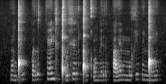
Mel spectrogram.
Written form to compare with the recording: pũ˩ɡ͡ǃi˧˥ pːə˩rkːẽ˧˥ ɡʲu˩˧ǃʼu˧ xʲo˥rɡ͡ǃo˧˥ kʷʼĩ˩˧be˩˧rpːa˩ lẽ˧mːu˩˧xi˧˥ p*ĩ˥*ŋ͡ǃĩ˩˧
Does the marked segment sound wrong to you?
yes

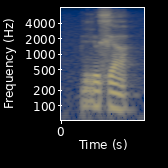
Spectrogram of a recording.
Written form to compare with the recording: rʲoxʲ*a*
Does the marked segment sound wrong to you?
no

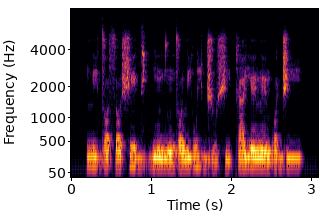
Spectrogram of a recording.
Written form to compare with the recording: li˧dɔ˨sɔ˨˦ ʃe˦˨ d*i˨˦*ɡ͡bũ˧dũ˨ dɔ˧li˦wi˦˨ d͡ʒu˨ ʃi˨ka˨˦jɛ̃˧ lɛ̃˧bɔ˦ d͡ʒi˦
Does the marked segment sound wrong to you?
no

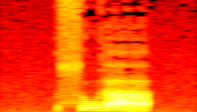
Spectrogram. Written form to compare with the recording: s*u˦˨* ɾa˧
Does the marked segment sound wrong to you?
yes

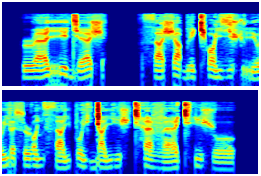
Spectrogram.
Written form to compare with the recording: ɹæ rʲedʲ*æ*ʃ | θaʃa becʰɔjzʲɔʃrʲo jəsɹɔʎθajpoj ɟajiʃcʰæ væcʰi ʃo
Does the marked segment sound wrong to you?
no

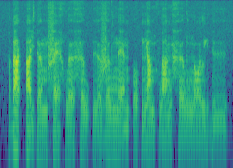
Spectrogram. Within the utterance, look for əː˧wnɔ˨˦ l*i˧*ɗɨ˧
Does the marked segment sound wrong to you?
yes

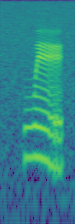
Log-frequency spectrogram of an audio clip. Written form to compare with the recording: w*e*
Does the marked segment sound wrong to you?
no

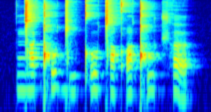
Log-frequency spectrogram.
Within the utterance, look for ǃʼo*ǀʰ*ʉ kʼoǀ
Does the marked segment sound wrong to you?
yes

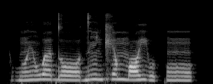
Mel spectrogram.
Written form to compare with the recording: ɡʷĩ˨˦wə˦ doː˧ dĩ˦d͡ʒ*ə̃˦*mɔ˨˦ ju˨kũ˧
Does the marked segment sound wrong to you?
yes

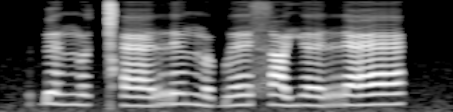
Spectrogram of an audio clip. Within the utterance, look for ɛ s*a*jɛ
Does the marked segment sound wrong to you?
yes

